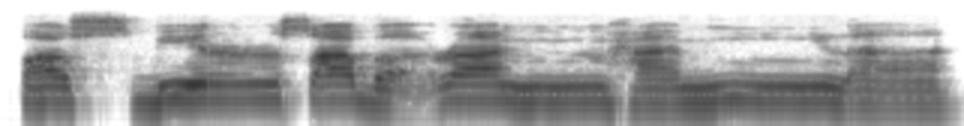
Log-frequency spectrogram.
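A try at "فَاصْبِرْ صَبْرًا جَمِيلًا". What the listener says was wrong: Ini osa tadi dibaca lebih ke sin. Ini jim, bukan ha.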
